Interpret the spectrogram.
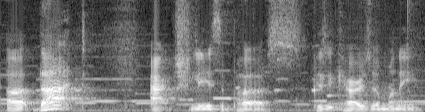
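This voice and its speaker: Very low-voiced British woman. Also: fairly quick, over music. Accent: British English, from England. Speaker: quiz presenter. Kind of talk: casual question-and-answer chat.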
